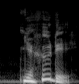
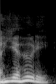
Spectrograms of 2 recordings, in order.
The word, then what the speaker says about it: Yehudi: Yehudi. – Yeah, Yehudi.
